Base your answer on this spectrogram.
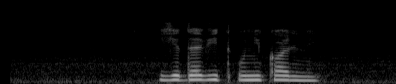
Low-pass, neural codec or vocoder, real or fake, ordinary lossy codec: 7.2 kHz; none; real; none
